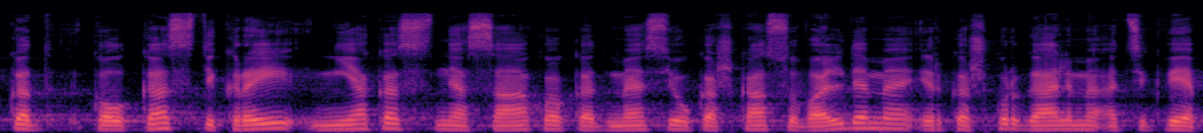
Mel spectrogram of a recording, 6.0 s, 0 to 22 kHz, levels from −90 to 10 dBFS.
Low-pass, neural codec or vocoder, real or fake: 14.4 kHz; none; real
